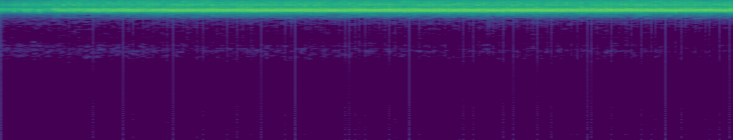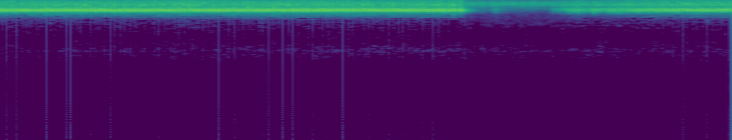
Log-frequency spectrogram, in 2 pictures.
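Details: Soothing grasshopper chorus with no music: a continuous piercing high-pitched buzzing trill of fast, even pulses that cuts out for about a second near the end, then swells back to full strength.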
